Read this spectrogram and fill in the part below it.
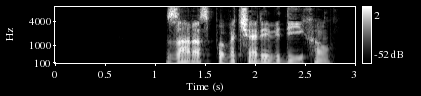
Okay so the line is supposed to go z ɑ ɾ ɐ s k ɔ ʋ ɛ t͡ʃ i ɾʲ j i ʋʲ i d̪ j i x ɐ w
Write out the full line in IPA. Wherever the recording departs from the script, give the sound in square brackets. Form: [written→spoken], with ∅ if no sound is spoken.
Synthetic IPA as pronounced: z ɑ ɾ ɐ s [k→p] ɔ ʋ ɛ t͡ʃ [i→ɛ] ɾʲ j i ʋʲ i d̪ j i x ɐ w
